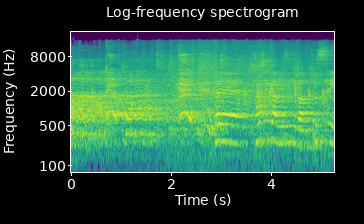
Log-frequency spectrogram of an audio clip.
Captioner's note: applause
